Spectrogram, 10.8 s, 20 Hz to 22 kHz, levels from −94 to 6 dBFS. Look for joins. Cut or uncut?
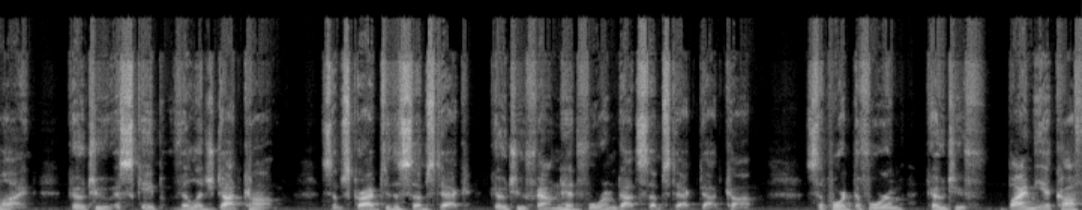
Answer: uncut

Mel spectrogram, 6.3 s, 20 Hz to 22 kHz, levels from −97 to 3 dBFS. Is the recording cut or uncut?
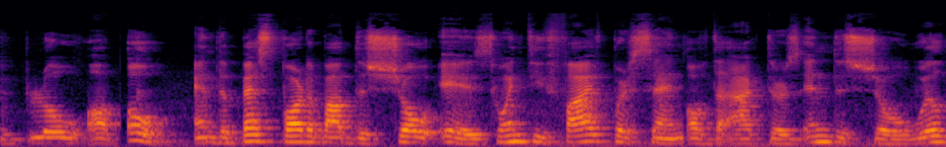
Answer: cut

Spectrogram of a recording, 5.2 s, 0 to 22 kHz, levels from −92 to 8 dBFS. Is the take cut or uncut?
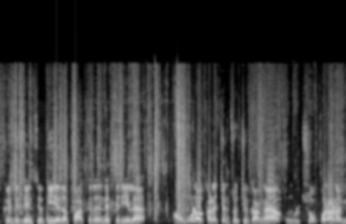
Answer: uncut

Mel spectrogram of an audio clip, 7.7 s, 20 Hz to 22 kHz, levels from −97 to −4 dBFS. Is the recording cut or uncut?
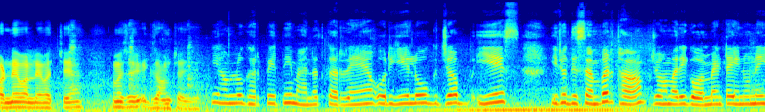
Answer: cut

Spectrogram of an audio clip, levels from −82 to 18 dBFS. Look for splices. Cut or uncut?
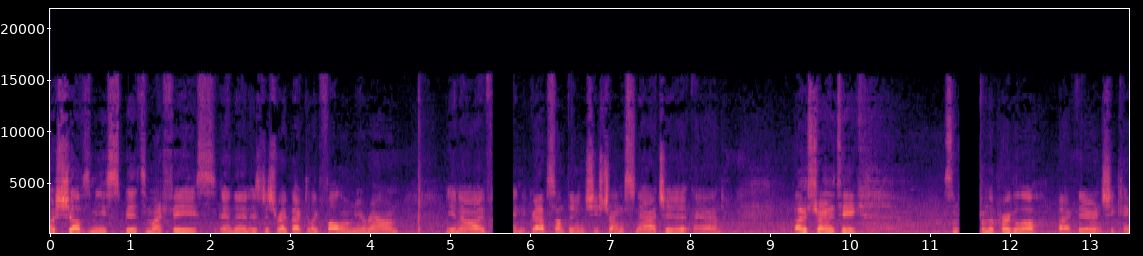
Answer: uncut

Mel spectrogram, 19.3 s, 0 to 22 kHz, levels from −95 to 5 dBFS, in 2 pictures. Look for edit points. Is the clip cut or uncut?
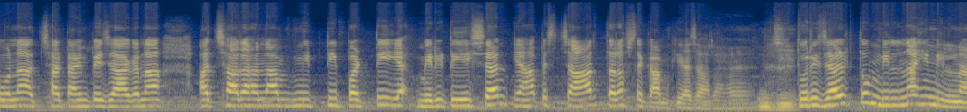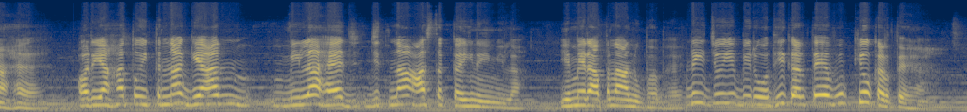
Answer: cut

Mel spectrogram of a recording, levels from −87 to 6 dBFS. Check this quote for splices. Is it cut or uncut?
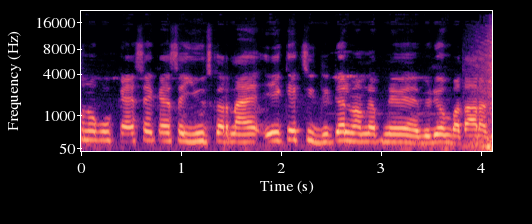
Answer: uncut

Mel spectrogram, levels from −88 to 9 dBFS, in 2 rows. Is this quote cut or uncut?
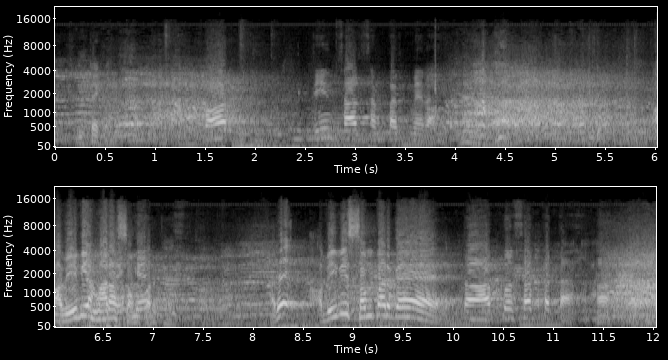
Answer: uncut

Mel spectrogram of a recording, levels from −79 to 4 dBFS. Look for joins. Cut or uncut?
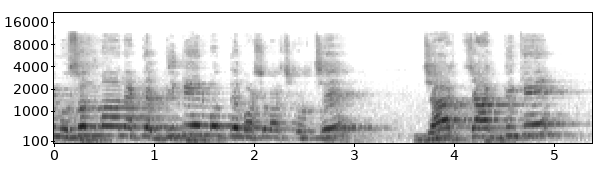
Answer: uncut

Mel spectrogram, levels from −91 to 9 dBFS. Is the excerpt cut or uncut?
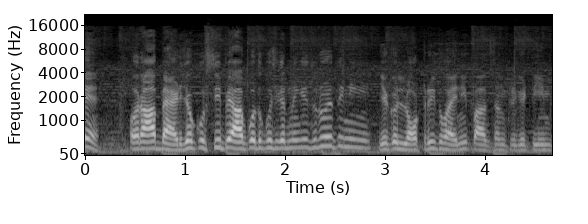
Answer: cut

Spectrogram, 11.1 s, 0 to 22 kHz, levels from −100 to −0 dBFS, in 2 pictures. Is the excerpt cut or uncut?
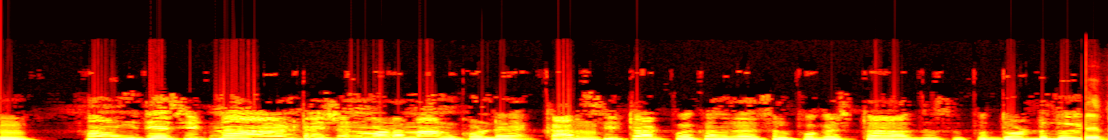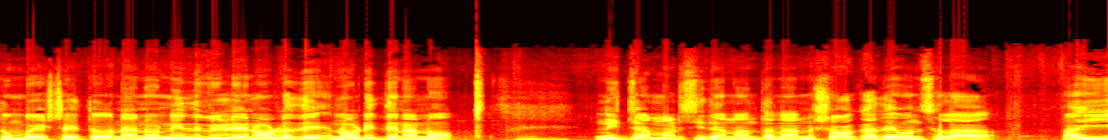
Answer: cut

